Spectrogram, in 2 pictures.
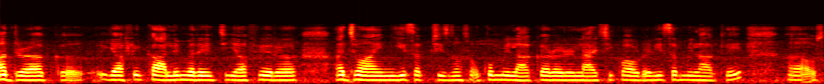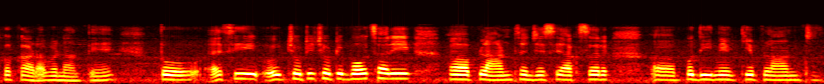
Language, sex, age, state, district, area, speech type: Urdu, female, 30-45, Maharashtra, Nashik, urban, spontaneous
